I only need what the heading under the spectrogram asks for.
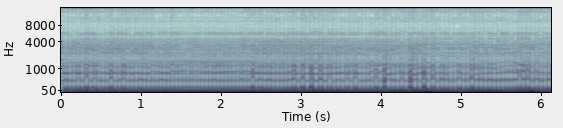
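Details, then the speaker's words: Saito FA-91S four-stroke model engine idling near or below its roughly 2300 rpm target after the pinch test: fast, even popping beat with slight rise and fall, no misses; healthy idle with good transition. "That might be a little bit lower than it really wants to sit at, but I like the idle. This is a good sound."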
